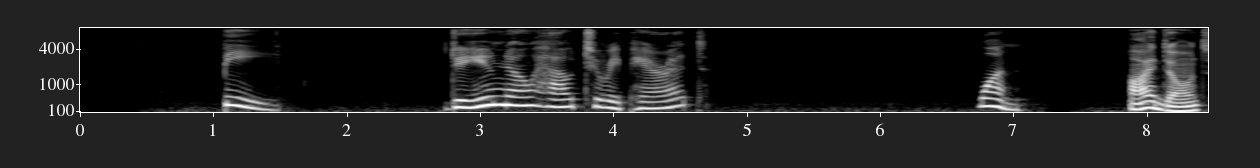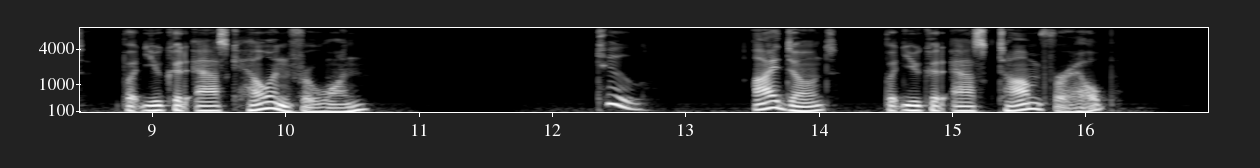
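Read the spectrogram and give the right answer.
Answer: 2: I don't, but you could ask Tom for help.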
